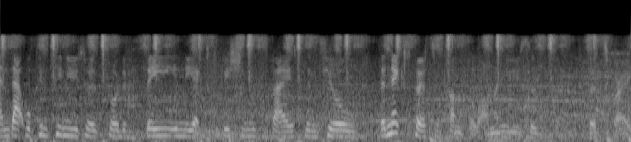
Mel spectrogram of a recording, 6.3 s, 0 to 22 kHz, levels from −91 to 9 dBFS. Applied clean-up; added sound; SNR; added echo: none; Rattle (instrument); 6 dB; none.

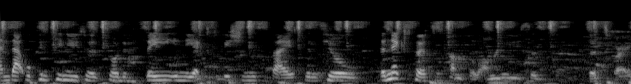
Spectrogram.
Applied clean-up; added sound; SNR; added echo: classical method log-MMSE.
